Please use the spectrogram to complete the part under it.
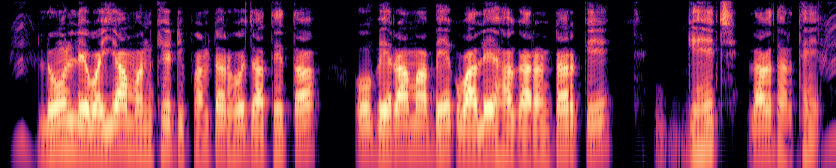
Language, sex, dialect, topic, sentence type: Chhattisgarhi, male, Eastern, banking, statement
